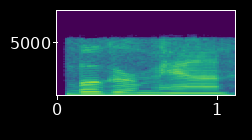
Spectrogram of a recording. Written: boogerman

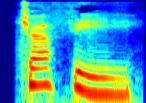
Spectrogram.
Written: chuffy

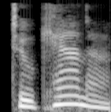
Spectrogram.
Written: Tucana

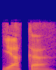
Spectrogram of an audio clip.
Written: Yucca House National Monument

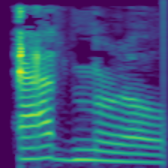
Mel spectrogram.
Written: admiralship

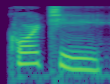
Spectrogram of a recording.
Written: corti

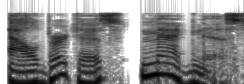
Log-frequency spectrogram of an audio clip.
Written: albertist

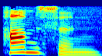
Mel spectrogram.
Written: Hamsun

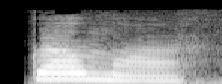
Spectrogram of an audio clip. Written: growmore

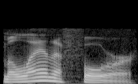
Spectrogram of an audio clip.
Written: melanophore

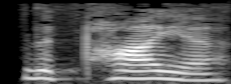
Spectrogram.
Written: Lepaya

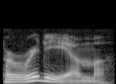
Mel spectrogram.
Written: peridium

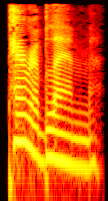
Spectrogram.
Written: periblem

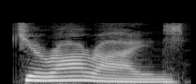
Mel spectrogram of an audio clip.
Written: curarize

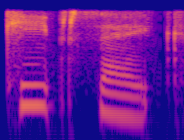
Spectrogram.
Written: keepsake

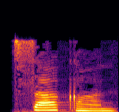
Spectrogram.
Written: sakon

